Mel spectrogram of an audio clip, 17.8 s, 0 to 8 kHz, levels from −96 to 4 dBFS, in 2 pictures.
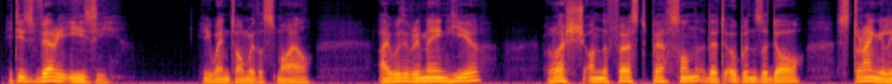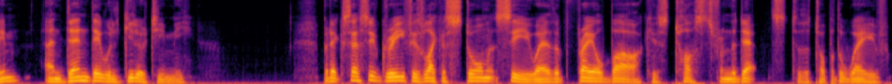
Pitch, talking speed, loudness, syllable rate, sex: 105 Hz, 185 wpm, -18 LUFS, 5.2 syllables/s, male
